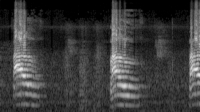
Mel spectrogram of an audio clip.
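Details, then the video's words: Domestic cat meowing, sound meant to attract cats: three loud harmonic meows, each about half a second, falling slightly in pitch, spaced about one and a half seconds apart over a quiet background. "Cat sound to attract cats"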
